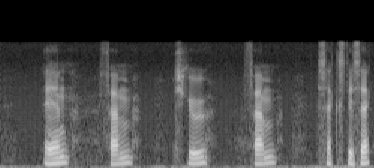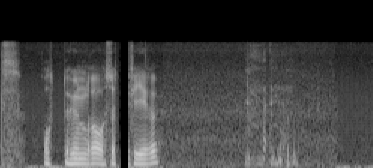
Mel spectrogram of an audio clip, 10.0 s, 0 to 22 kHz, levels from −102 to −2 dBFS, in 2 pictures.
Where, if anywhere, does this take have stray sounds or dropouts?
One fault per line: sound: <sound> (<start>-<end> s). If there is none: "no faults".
sound: dropout (6.6-6.7 s)
sound: laugh (8.2-9.3 s)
